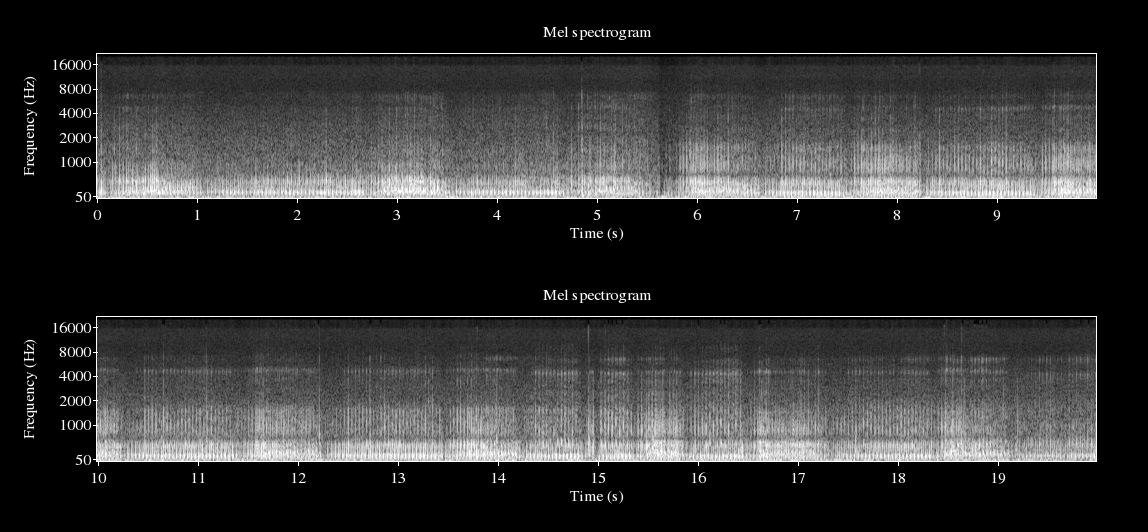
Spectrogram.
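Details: Calming purr of a pet cat, deep rhythmic rumble rising and falling with each breath about once a second, steady throughout twenty seconds, nothing else audible.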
